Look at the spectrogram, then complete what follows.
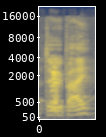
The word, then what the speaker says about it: Dube: that his name isn't the doob it's uh dube we know that but there's an english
